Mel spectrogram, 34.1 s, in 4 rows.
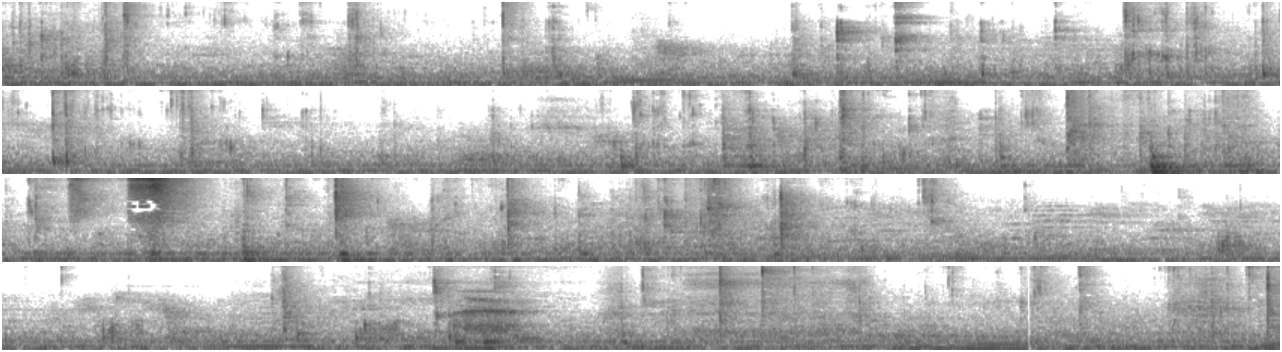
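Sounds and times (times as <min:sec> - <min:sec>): man chewing food: 0:00.0 - 0:24.0, 0:26.0 - 0:34.0.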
